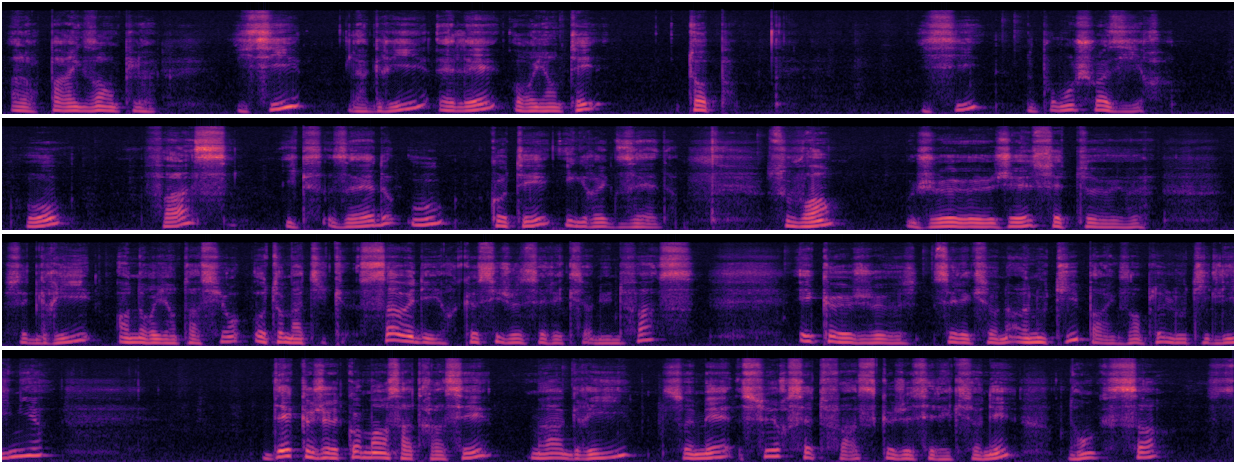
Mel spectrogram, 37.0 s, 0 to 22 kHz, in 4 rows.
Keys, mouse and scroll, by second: 0.3-1.4 drag, 7.2 click, 20.3 click, 21.4-22.2 drag, 23.0 click, 27.9 click, 35.6-36.9 drag.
